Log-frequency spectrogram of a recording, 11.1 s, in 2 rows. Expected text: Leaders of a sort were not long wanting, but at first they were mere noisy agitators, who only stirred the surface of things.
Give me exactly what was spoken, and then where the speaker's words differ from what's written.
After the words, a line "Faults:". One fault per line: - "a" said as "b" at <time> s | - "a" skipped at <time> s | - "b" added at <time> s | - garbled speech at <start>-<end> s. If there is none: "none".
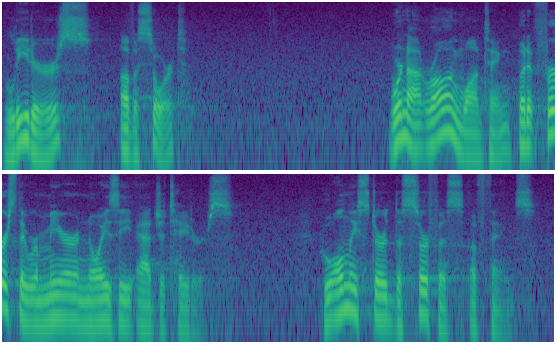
Leaders of a sort were not wrong wanting, but at first they were mere noisy agitators, who only stirred the surface of things.
Faults:
- "long" said as "wrong" at 4.2 s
